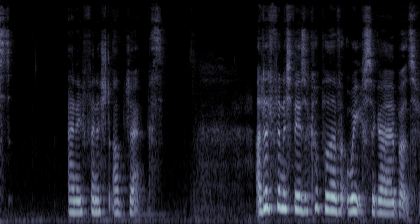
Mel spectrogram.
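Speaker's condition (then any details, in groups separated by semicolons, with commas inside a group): No condition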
